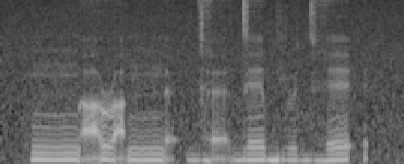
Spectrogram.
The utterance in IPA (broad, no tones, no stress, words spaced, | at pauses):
nːa̰ɹa̰nːɛ̰ʔ ɡʱɛ̰ debjʉ dʱeʔ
